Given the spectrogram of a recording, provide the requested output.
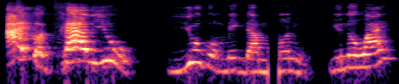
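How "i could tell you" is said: slow, louder Virgin Islands accent. Real, not acted. Teacher repeating her promise to the group, emphatic Virgin Islands accent. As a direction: insist on it in a drawn-out VI accent. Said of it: "that means I can tell you".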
